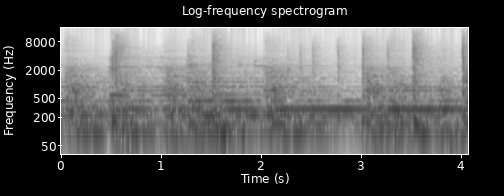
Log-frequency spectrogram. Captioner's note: none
